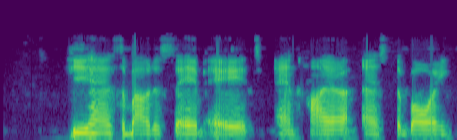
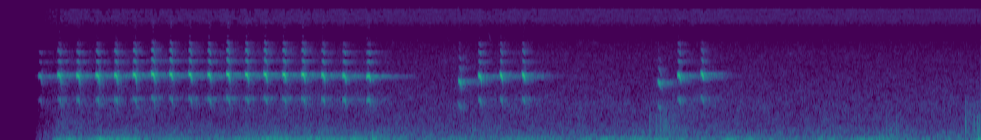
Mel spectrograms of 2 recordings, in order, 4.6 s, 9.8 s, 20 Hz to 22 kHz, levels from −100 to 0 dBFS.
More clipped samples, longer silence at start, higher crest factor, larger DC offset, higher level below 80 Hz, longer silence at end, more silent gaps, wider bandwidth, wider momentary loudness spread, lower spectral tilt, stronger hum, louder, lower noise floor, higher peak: neither; first, 0.7 s vs 0.4 s; about the same, 16 dB vs 20 dB; neither; first, -52 dBFS vs -60 dBFS; about the same, 0.05 s vs 0 s; neither; second, 7.4 kHz vs 16.5 kHz; second, 8 LU vs 23 LU; about the same, -3 dB/octave vs -3.5 dB/octave; neither; first, -18 LUFS vs -42 LUFS; first, -72 dBFS vs -66 dBFS; first, -2 dBFS vs -28 dBFS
